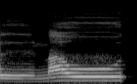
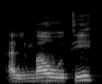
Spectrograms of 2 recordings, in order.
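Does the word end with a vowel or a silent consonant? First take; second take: silent consonant; vowel. First: The word ends on a silent consonant. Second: The word ends with a short i vowel. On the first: The reader stops on this word. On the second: The reading continues past this word.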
